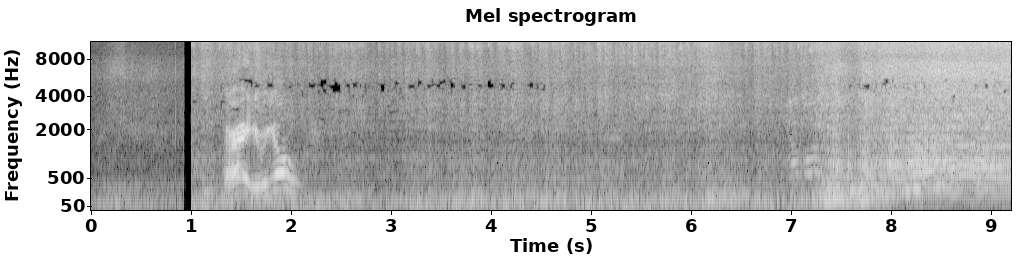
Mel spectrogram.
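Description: A race car engine rumbles at idle.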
